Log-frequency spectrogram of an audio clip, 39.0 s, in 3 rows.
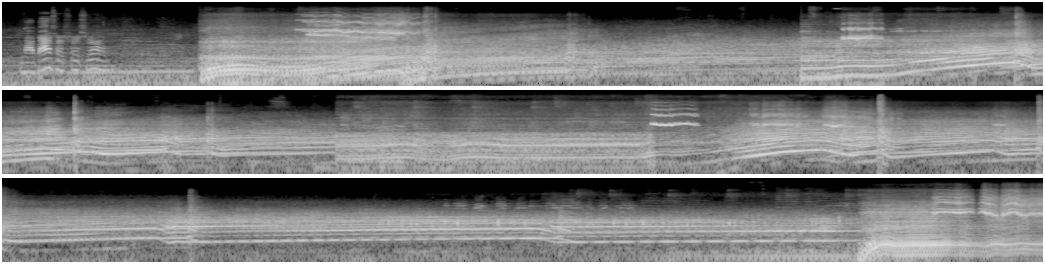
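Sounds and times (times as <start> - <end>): car engine revving: 2.4 - 39.0
tyre squeals: 3.6 - 5.5, 10.4 - 11.9, 21.0 - 23.8, 37.5 - 39.0.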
